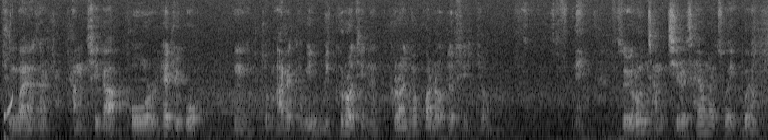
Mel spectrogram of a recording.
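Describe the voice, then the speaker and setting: Amid noticeable background noise and audible room echo, a man of medium pitch talks at a moderate pace with lively intonation, big swings in loudness, and long, frequent pauses. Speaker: dentist. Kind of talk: explainer video.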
